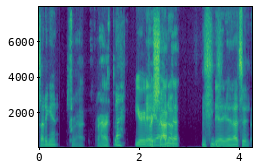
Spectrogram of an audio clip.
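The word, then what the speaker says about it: Procházka: Yuri Prochazka.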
